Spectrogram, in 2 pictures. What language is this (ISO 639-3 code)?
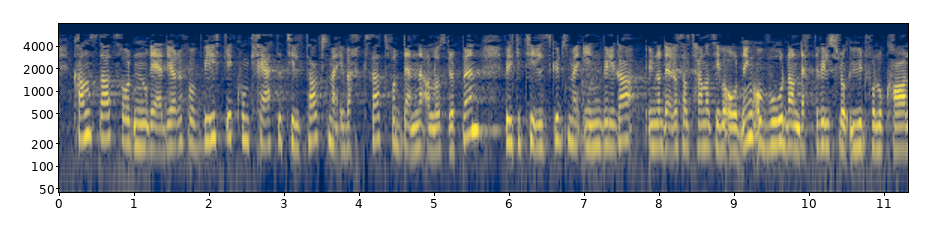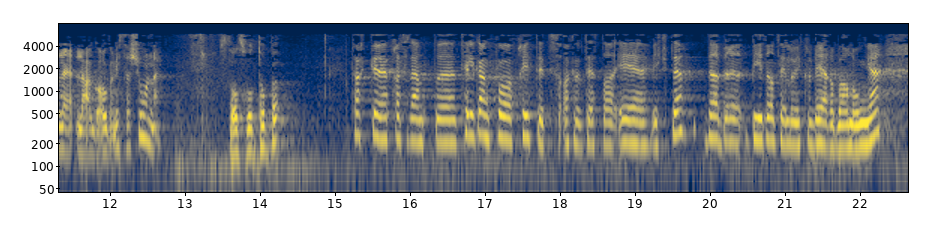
nor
